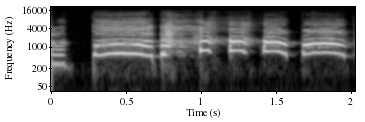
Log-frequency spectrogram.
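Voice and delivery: laughing out the name, high; laughing repeat. Retold or imitated. Friends hearing the stranger's name, laughing high. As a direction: crack up on the name.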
